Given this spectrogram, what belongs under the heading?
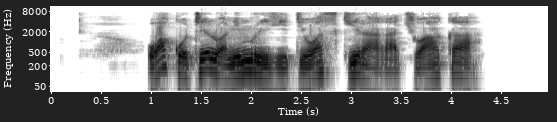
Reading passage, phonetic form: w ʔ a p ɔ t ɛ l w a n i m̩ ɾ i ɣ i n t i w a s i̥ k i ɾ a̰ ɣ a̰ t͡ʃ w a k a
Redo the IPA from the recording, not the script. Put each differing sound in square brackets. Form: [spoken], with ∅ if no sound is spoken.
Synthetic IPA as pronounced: w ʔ a [k] ɔ t ɛ l w a n i m̩ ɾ i ɣ i [∅] t i w a s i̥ k i ɾ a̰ ɣ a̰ t͡ʃ w a k a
